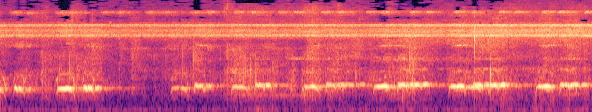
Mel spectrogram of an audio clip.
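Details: Rolling whistled calls of the marbled wood quail (Odontophorus gujanensis): a few separate hollow notes, then a faster chain of repeated phrases, set against a continuous high-pitched insect drone.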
